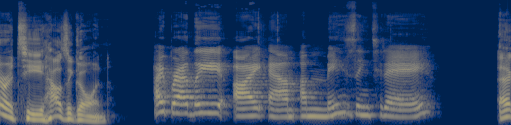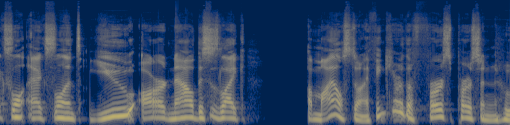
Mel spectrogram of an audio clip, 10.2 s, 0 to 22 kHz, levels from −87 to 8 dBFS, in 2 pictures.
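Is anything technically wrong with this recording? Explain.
No, nothing is technically wrong with this audio.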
